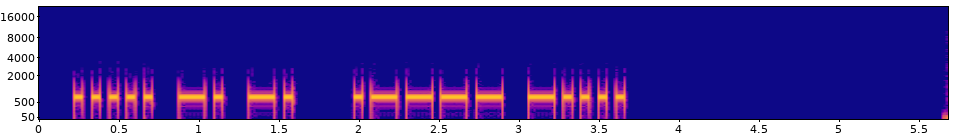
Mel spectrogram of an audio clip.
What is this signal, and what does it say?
Morse code, heard as a keyed tone, about 22 wpm, 700 Hz. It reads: 5NN 16
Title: CQ WW DX Contest Exchange - 22wpm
